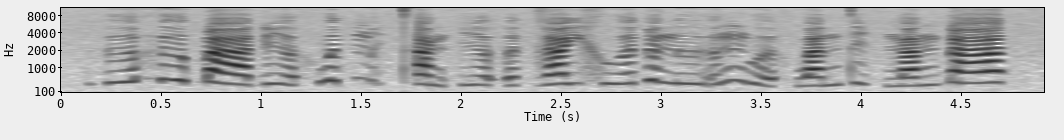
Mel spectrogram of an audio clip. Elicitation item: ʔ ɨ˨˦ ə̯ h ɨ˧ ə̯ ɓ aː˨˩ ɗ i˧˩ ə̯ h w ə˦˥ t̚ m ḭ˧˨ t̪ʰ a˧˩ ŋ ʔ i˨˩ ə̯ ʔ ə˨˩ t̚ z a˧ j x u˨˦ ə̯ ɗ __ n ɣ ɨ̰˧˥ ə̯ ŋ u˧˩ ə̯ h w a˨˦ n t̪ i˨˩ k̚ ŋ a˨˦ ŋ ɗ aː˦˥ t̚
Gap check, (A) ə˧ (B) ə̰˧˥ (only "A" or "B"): A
